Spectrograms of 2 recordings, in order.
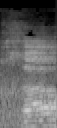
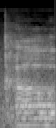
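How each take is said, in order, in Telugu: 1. ఇది గరగరలాడే గొంతు kh ధ్వనితో మొదలవుతుంది. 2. ఇది సాధారణ ఆస్పిరేటెడ్ k ధ్వనితో మొదలవుతుంది. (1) "ఖాబ్ అనాలి" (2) "ఖాబ్ అనకూడదు"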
